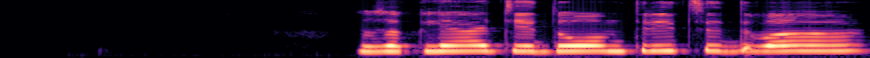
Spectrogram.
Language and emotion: Russian, sad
